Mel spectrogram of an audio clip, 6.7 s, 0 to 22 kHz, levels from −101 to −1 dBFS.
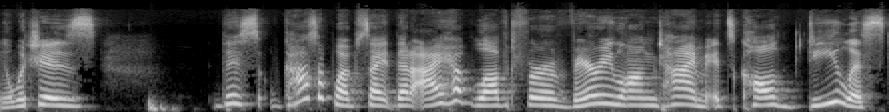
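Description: No technical faults can be heard anywhere in the recording, and the signal stays steady and intact throughout.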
